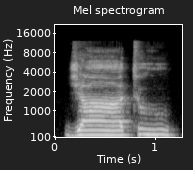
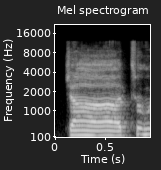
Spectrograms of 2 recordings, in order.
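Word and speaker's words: जातु: So we've got Jatu. Jatu. Yeah. Now, normally we would say it like this. Nativaham jatu nasam. See, we say it like this, you see. The proper pronunciation, Nativaham jatu nasam. Go ahead.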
